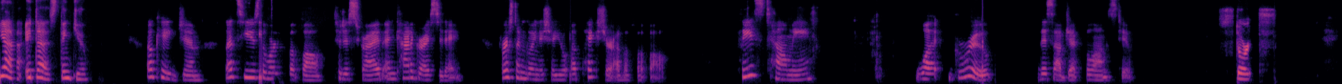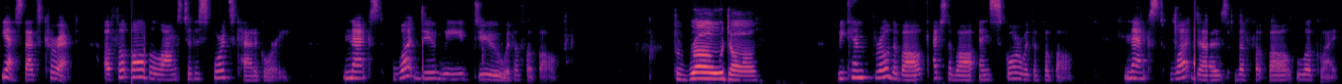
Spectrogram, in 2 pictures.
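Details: Adult woman speaking with brief replies from a second speaker; normal speech.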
